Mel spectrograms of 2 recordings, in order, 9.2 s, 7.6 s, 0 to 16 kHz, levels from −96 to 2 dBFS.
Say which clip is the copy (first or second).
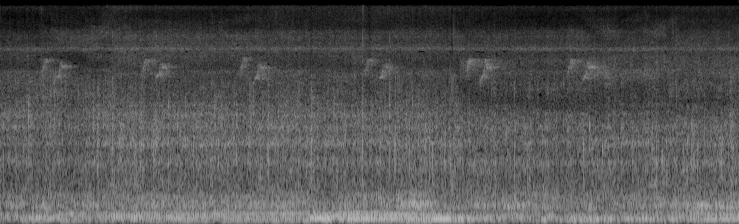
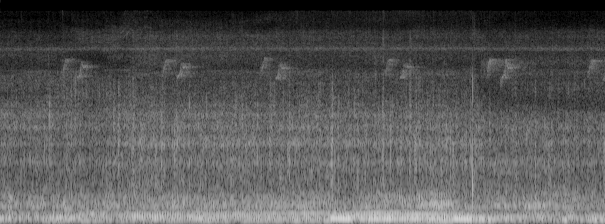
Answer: first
